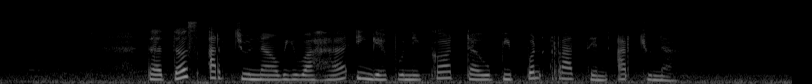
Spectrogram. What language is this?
Javanese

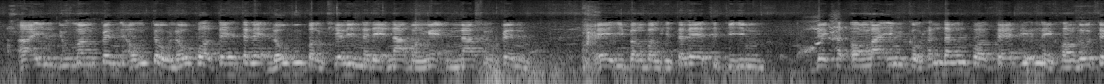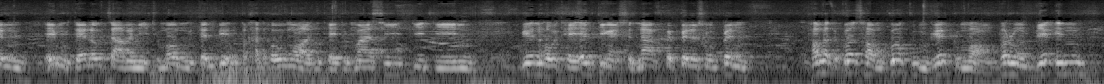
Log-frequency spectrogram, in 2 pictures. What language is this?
Thai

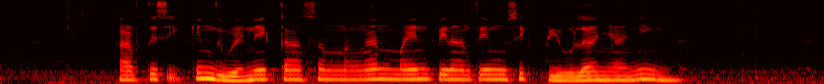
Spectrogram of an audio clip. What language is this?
Javanese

